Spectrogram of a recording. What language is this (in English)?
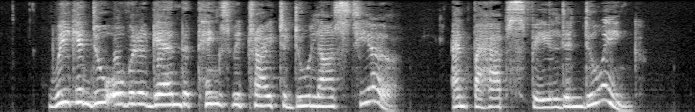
English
